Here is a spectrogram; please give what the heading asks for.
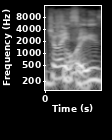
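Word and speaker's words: Jersey: Like It's Joyzy. Joyzy.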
